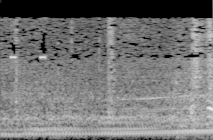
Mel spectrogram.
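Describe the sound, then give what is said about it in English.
Engine of an all-wheel drive car accelerating, a steady low rumble that holds at an even, fairly loud level throughout. “See, my tires don't squeal because yeah. it's all-wheel drive. I actually go somewhere when I step on it.”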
